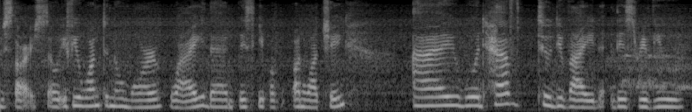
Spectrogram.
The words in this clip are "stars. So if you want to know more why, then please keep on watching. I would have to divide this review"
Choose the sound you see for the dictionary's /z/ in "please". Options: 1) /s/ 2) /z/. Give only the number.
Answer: 1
